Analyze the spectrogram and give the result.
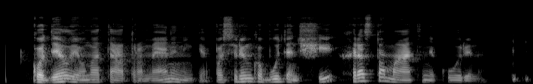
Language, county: Lithuanian, Panevėžys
